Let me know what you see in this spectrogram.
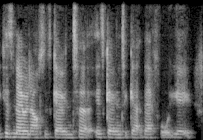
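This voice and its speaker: A woman with a London accent speaks at a medium pitch in a somewhat breathy voice. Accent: British (London). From London, England. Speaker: business executive and speaker. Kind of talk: panel talk. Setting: video call. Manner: halting, many fillers.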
